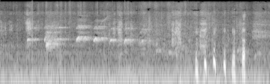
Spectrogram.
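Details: American Bully named El Coco Melon of Kagawad Kennels, outdoors during a walk-and-sprint exercise session; thin high whines drawn out over the first seconds, then a quick run of five or six short, sharp yips near the end.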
